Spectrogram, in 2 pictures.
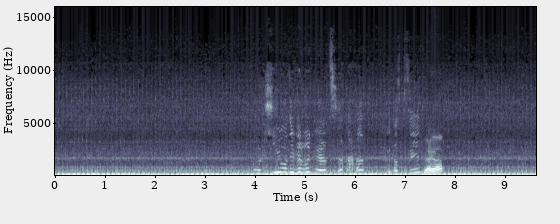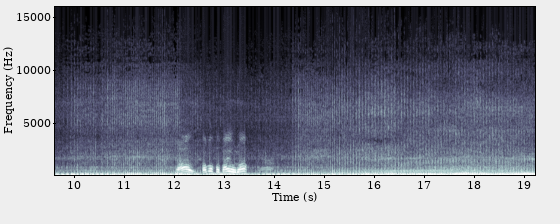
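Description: A quad bike engine idles and rumbles steadily.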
